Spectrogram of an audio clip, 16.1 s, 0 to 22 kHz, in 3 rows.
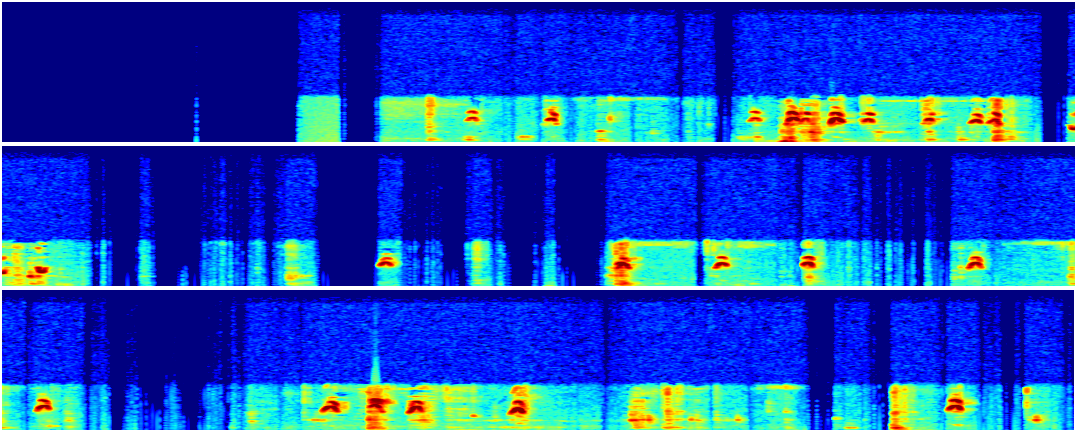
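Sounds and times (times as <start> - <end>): finches chirping: 3.7 - 5.6, 12.3 - 13.4.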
